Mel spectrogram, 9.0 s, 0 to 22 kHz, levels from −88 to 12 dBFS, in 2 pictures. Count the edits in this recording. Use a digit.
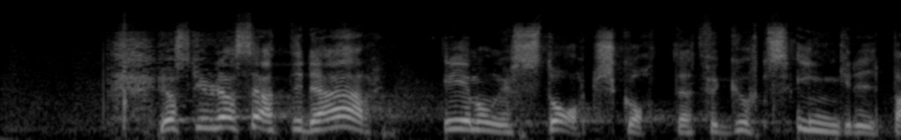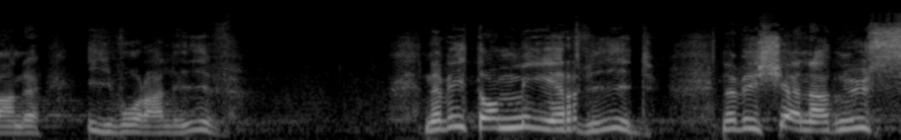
2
